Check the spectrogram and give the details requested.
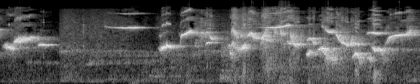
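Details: Varied white-rumped shama song: high pure whistles and quick slurred notes, interspersed with dense, buzzy chattering phrases.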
